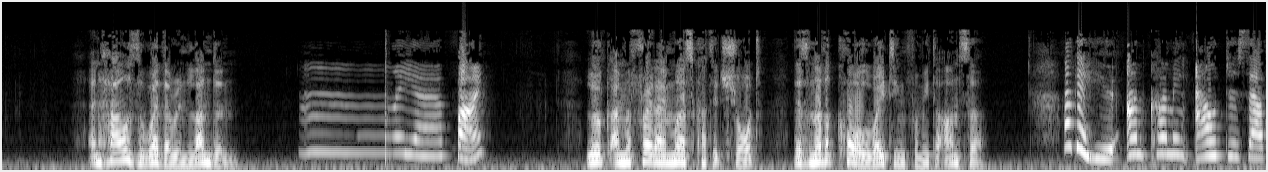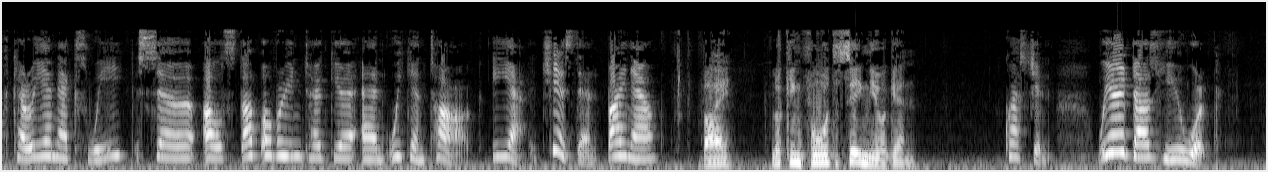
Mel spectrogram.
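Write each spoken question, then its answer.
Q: Where does Hugh work?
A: Tokyo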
